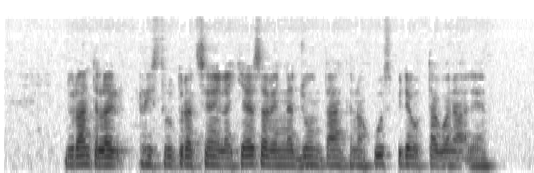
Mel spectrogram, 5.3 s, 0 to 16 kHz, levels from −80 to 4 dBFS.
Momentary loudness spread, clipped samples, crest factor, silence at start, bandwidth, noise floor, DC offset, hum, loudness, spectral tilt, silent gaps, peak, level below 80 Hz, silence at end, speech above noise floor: 9 LU; under 0.1%; 20 dB; 0.65 s; 11.5 kHz; -54 dBFS; under 0.1%; none; -22 LUFS; -6 dB/octave; none; -4 dBFS; -58 dBFS; 0.4 s; 33 dB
